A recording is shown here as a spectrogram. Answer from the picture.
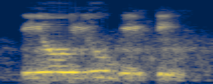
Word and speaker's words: doubt: Now the thing is, हम गड़बड़ करते हैं, एक हम लोग डाउट करते हैं, क्या करते हैं, doubt, डाउट, द B silent, you know what's डाउट, शंका, आशंका, वी डाउट ourselves and वी डाउट the entire universe, we डोंट trust.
